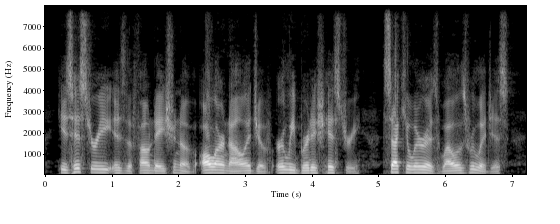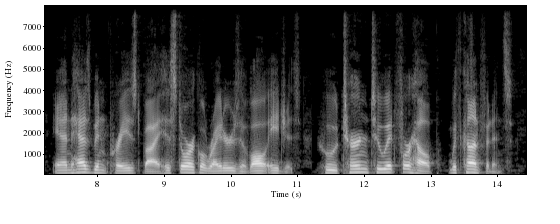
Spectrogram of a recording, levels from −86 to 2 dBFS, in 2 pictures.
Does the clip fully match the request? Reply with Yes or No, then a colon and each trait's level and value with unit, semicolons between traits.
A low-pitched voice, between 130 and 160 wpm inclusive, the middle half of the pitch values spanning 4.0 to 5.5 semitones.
Yes: low, 125 Hz; average, 150 wpm; average, 4.6 semitones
